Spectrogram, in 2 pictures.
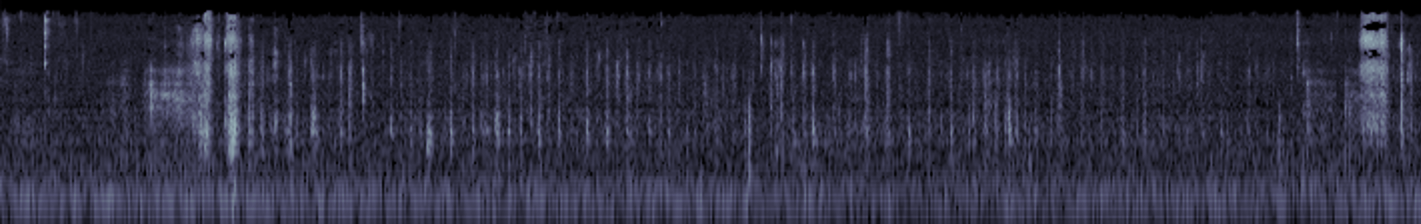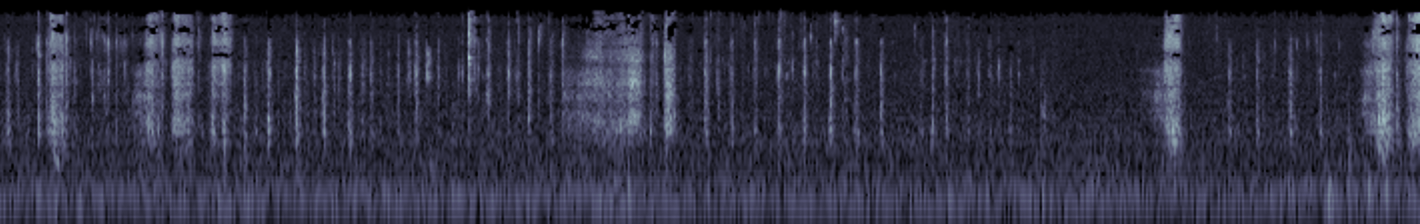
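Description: Close-up eating sounds: noodles slurped in short bursts and chewed, with light clicks of chopsticks against a ceramic bowl, over a low steady hum.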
